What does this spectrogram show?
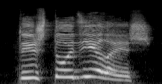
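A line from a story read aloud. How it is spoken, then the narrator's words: Roaring. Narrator (Russian): взревела Дара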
